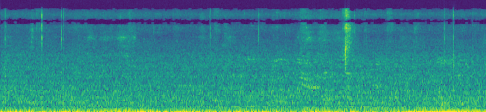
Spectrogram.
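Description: Outdoor city ambience at night: a steady low rumble with faint distant voices.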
